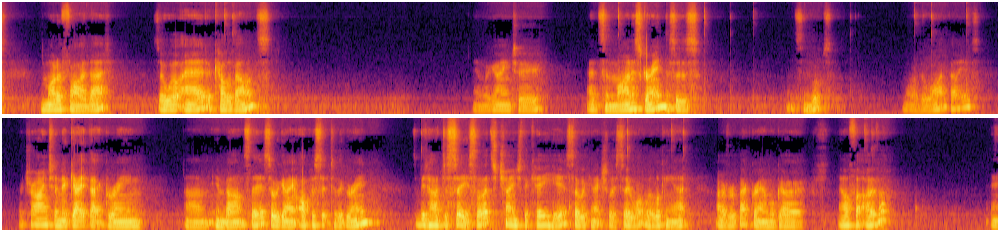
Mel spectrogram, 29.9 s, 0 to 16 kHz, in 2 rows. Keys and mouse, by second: 0.5 click, 4.2-5.9 drag, 5.9-8.0 middle drag, 10.0-17.1 drag, 22.0-23.9 drag, 24.2-27.6 drag, 28.7-29.8 drag.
